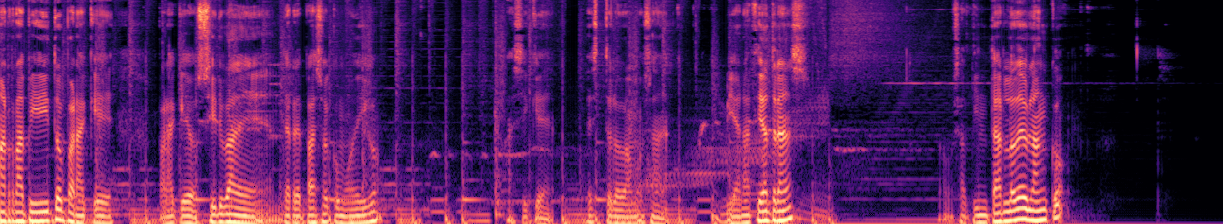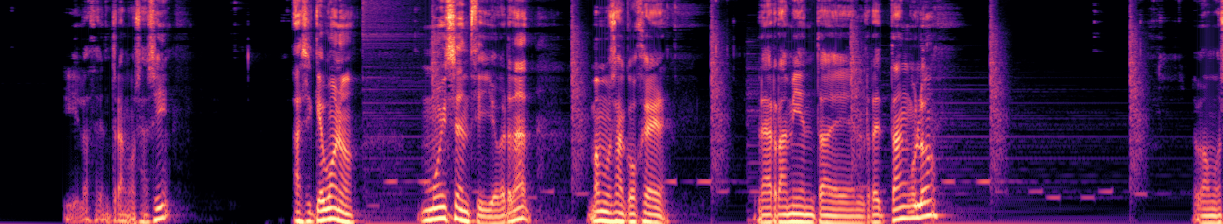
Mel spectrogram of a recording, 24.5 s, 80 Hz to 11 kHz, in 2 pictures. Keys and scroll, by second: 7.3 shift+super+9, 9.3 i, 16.9 Left.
